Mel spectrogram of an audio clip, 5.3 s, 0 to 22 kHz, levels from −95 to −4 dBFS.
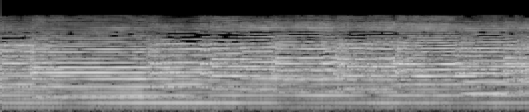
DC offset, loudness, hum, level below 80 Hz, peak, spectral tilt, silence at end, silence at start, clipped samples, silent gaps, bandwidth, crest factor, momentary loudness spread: under 0.1%; -17 LUFS; none; -66 dBFS; -6 dBFS; -0.5 dB/octave; 0 s; 0 s; under 0.1%; none; 14 kHz; 14 dB; 2 LU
